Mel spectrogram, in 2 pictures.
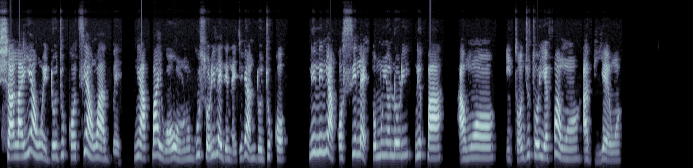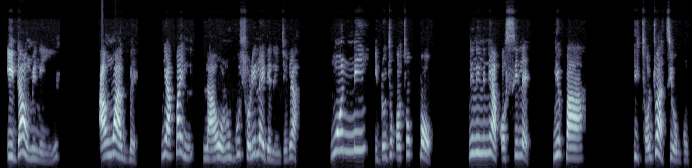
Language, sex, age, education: Yoruba, female, 30-45, tertiary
